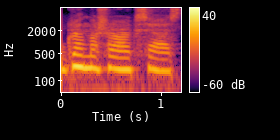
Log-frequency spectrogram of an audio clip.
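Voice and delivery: plain reading voice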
